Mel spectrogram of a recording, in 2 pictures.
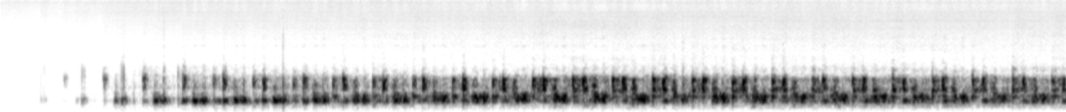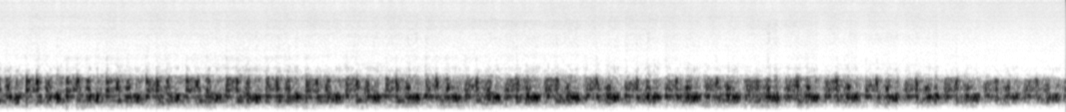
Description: haptic vibration relaxing

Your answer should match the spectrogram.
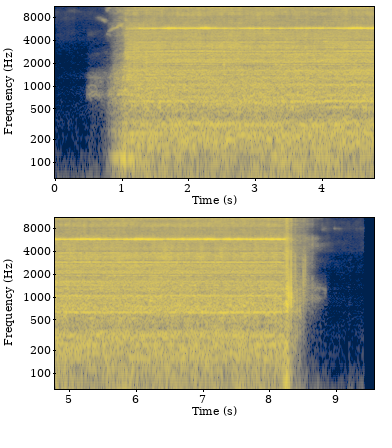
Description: the sound of a drill

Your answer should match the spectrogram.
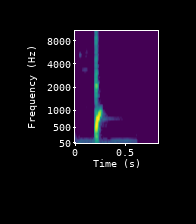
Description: soft cork pop from a; drink

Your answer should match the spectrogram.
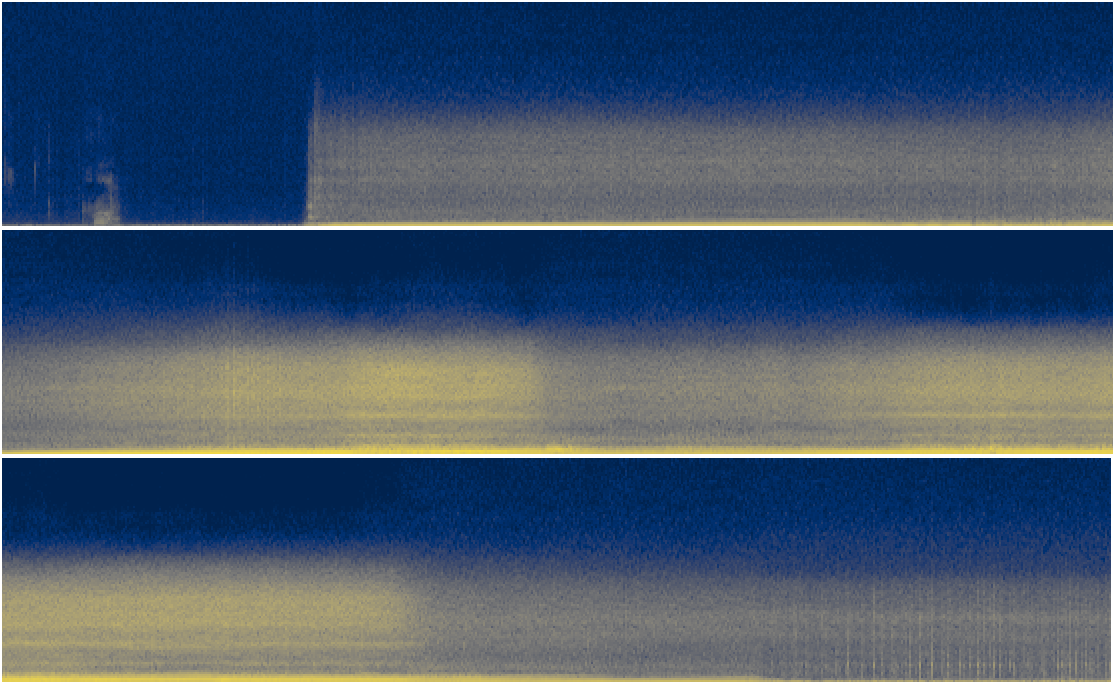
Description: rumbly cool, muscle car

